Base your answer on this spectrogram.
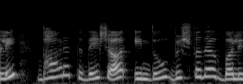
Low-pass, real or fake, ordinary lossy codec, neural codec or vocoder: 7.2 kHz; real; none; none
